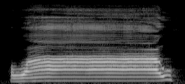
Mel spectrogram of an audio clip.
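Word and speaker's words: واو: It is pronounced by rounding your lips. Wow.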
